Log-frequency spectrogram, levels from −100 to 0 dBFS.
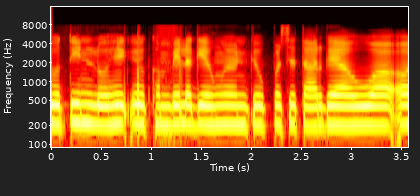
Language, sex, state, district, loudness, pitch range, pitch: Hindi, female, Uttar Pradesh, Lalitpur, -17 LUFS, 205-210 Hz, 205 Hz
